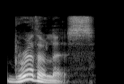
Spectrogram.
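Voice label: "brotherless", British English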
